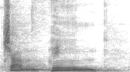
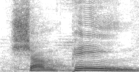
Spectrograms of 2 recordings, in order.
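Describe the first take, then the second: First: The word begins with a ch sound. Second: The word begins with a sh sound. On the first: The speaker calls it wrong. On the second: The speaker calls it right. "C H, but they give S H sound"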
